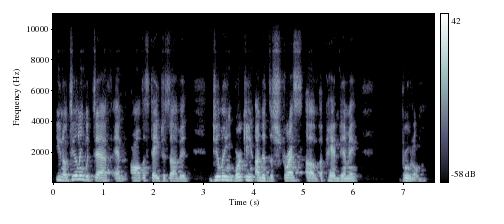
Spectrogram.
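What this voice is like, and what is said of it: Hoarse, fading voice. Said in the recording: “I'm losing my voice. It's early in the morning.”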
